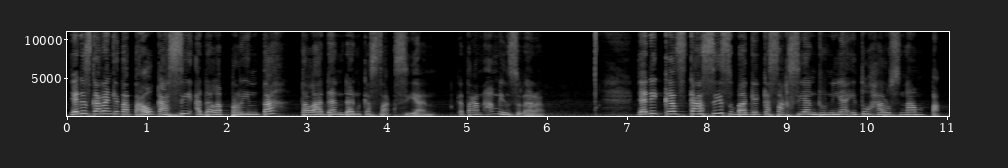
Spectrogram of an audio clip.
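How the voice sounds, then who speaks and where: A woman's voice: high-pitched, moderate pace. A woman pastor preaching a sermon at a church service, telling stories and speaking straight to the congregation. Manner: animated storytelling, addresses the congregation directly.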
